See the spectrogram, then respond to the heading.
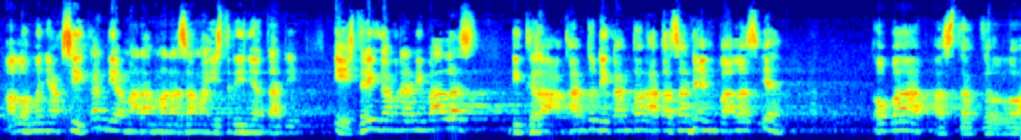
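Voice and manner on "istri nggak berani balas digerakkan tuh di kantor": ordinary delivery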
